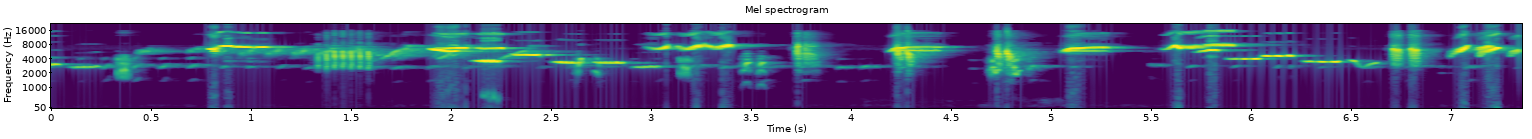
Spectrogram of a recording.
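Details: Male Hill blue flycatcher, a decoy bird used to lure others into traps, singing a dense, fast run of high chirps, short whistles and buzzy trills with brief pauses, over a faint steady high-pitched tone.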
